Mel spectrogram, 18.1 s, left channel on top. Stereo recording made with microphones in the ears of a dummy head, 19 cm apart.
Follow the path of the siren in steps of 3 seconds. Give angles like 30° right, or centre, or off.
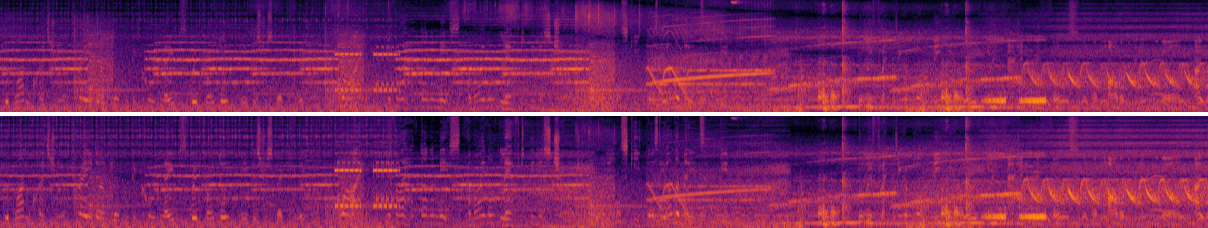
70° left, 70° left, 60° left, 40° left, centre, 40° right.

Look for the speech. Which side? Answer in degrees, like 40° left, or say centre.
30° right.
